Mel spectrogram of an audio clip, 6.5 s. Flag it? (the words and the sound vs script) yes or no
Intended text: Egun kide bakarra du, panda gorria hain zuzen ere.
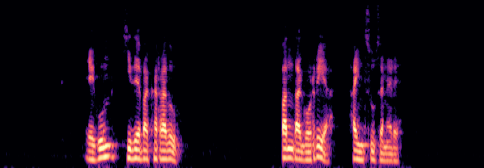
no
